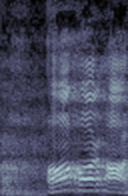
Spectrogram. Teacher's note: अब अ और आ का उच्चारण कहाँ से हो रहा है? कंठ से हो रहा है।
